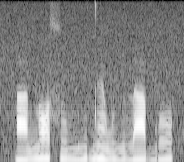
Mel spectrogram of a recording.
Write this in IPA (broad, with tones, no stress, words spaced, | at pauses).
a˨nɔ˧ su˨mi˨˦ dɛ̃˦˨wi˨ la˧ bo˦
